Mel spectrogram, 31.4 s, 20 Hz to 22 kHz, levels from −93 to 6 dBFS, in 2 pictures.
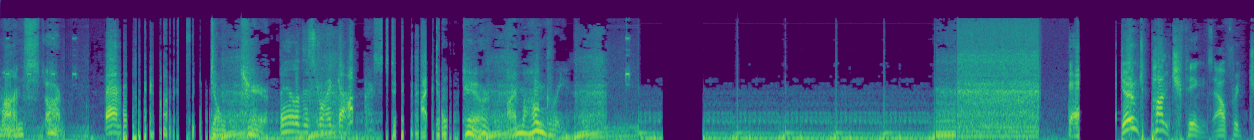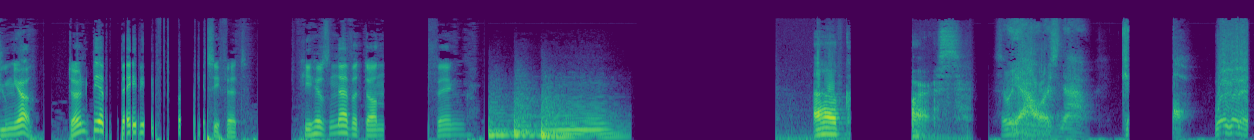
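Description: Digital broadcast dropouts mute the sound at 1.51–2.63, 4.77–5.79, 8.27–8.79, 13.48–13.95, 16.96–18.27, 20.47–21.03, 26.30–27.08 and 29.78–30.35 s. The receiver lost valid frames and muted with an 8 ms fade. The first, second and fifth break into short holes. The sound sent during each gap is lost.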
